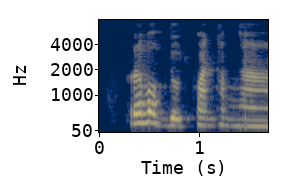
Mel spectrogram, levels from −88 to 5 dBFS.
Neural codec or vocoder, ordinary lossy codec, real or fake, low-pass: none; none; real; 7.2 kHz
